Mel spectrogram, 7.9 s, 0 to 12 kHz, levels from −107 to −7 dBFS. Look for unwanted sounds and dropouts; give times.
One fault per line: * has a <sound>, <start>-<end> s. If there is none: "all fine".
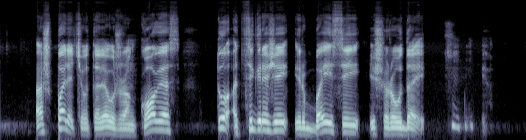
* has a laugh, 6.7-7.1 s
